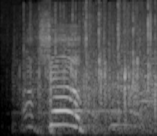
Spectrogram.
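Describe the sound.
Crowd shouting at a weekend rally in Tel Aviv calling on the Israeli government to bring home hostages held in Gaza, a loud, steady mass of raised voices with strained tonal cries swelling early and then holding.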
